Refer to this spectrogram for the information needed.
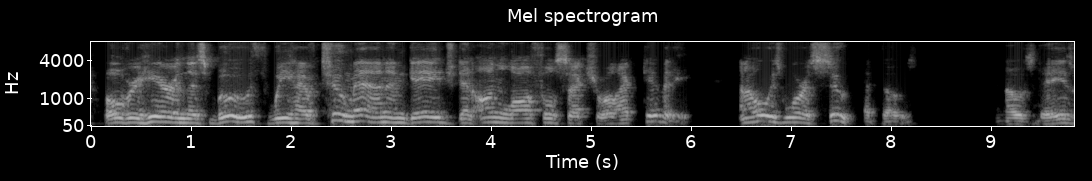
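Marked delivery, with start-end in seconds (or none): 0.2-6.0 loud booming announcement, raised pitch. Retelling what a police officer called out at a sleazy place, in a booming voice. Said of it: "in a booming voice".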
